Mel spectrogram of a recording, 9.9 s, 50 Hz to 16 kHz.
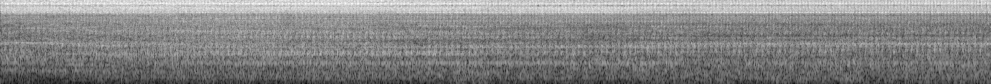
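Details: Renault Megane 2 with newly fitted Valtec LPG (gas) injectors, about 500 km since installation, cold engine at idle, heard clearly inside the cabin: fast, sharp metallic chatter over the idle like a diesel clatter, noisy gas injectors of unknown cause.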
